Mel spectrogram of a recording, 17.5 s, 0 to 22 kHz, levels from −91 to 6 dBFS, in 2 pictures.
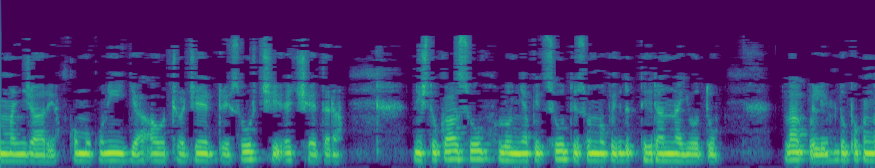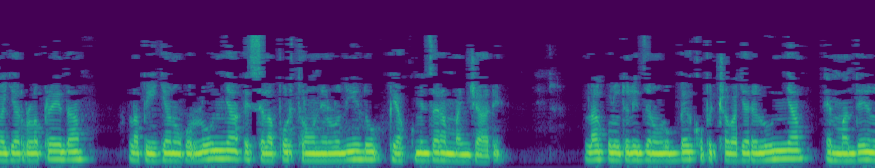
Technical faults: WMA compression; pre-echo

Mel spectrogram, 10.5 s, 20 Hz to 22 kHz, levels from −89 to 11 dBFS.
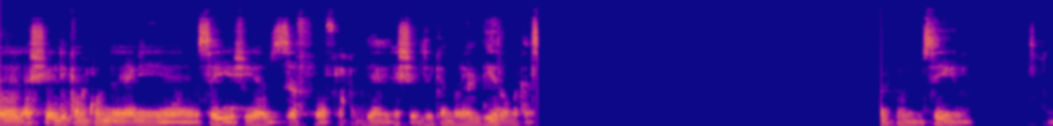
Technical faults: audio dropout to silence

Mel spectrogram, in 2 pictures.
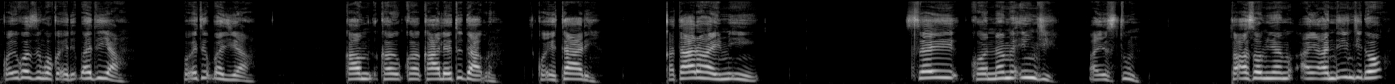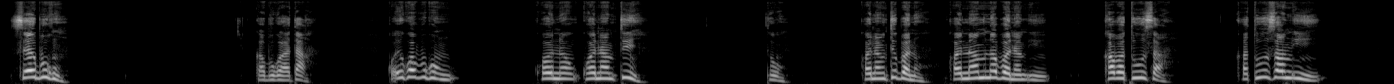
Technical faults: none

